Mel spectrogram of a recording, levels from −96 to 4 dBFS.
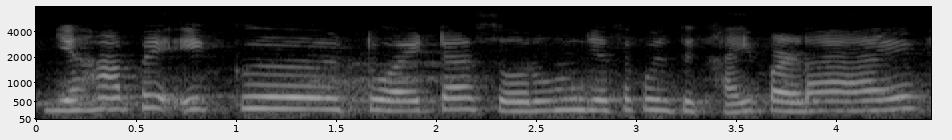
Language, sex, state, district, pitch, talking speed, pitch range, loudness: Hindi, female, Bihar, Sitamarhi, 275 Hz, 145 wpm, 255-295 Hz, -43 LUFS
